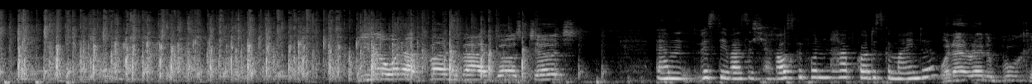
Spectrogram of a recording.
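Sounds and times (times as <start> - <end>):
people clapping: 0.0 - 6.4
speech: 3.8 - 5.8, 6.6 - 10.3.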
